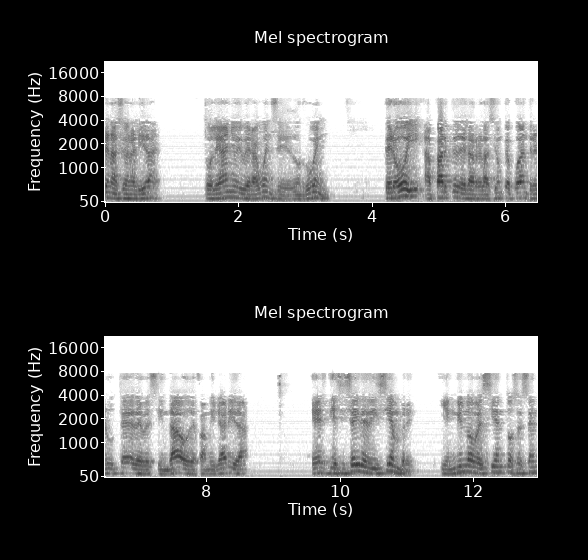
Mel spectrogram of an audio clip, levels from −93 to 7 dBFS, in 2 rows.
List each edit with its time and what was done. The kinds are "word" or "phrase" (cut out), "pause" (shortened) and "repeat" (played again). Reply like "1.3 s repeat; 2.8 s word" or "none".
none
